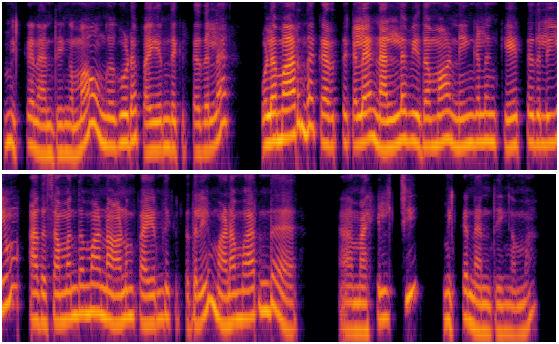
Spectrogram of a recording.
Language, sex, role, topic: Tamil, female, guest, குழந்தைகளுக்கு கல்வியில் ஏற்படும் அழுத்தத்தை நீங்கள் எப்படிப் புரிந்து கொள்கிறீர்கள்?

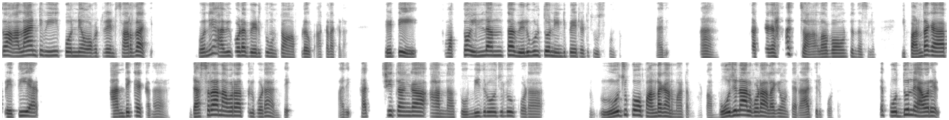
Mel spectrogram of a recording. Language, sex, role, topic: Telugu, female, guest, పండుగల సమయాల్లో ఒంటరితనాన్ని తగ్గించేందుకు మీరు ఇష్టపడే పద్ధతులు ఏమిటి?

